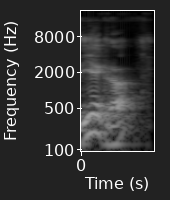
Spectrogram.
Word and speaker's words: Villagra: Rodrigo Viagra Şimdi arkadaşlar villagra diye yazılıyor İspanyolcada çiftliğe yan yana gelince Dün birkaç arkadaşımız da yazdı Bugün de Ben en azından teyit ettirdim çiftliğe yan yana geldiği zaman y diye okunuyor yani Rodrigo Viagra 22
